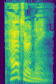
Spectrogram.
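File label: "patterning", British English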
